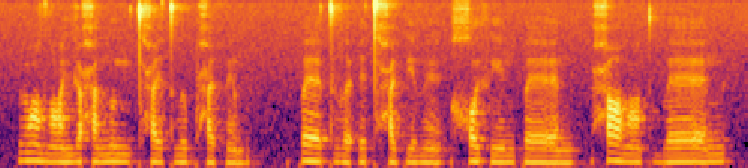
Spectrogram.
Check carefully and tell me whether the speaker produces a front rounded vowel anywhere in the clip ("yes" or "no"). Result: no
